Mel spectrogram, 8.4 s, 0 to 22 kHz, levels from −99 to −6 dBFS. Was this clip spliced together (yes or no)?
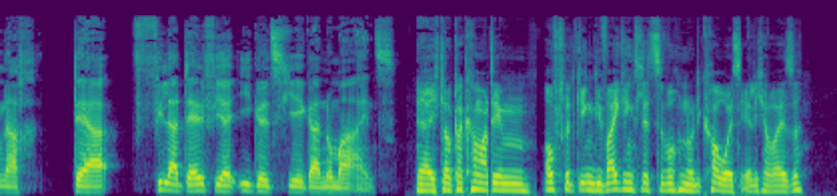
yes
